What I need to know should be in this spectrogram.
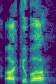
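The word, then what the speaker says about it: Akiva: If it was English, there'd be a U in there. Aqiba? – Aqiba. – Go cool. Well, hey. – You can substitute K sound. – Okay. Aqiba, about 100 AD, so after, this would be after the church had started.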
